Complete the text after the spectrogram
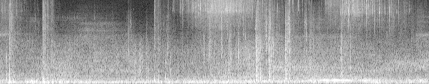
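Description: Footsteps crunch softly on a hard, gritty floor.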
